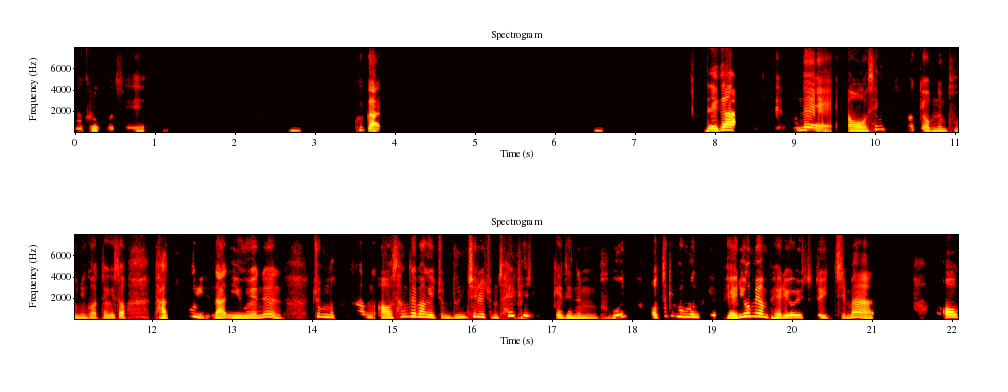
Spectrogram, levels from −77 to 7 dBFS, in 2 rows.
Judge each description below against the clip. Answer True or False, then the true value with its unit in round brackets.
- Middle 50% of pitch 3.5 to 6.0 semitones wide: False (7.1 semitones)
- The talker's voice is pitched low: False (205 Hz)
